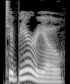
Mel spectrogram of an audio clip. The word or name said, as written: tiberio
